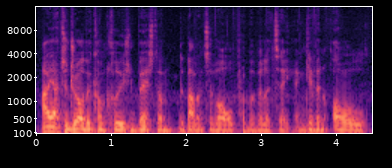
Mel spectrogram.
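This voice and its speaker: Low-voiced firm Yorkshire head teacher. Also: male voice, steady tone, darkish tone. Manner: firm, plain-spoken, measured. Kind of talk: documentary interview and school talk.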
